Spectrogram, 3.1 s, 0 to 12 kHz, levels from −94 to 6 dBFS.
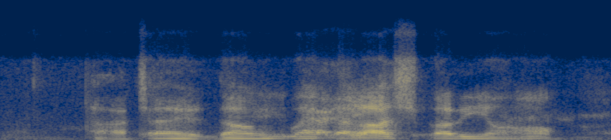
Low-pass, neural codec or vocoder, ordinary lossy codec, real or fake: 7.2 kHz; codec, 16 kHz, 0.8 kbps, ZipCodec; Opus, 16 kbps; fake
